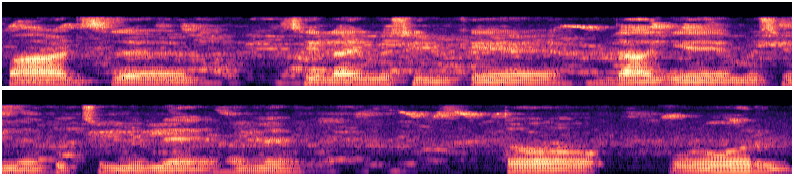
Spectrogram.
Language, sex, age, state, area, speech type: Hindi, male, 30-45, Madhya Pradesh, rural, spontaneous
